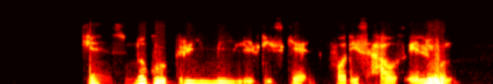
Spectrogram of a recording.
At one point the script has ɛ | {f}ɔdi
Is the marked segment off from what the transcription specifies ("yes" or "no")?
no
